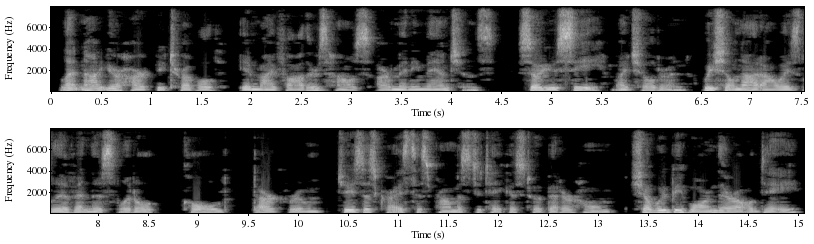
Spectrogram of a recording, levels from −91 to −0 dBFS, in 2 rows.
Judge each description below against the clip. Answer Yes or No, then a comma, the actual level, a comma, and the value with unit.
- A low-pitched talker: Yes, low, 125 Hz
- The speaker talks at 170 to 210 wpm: Yes, average, 185 wpm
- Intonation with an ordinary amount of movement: No, narrow, 1.9 semitones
